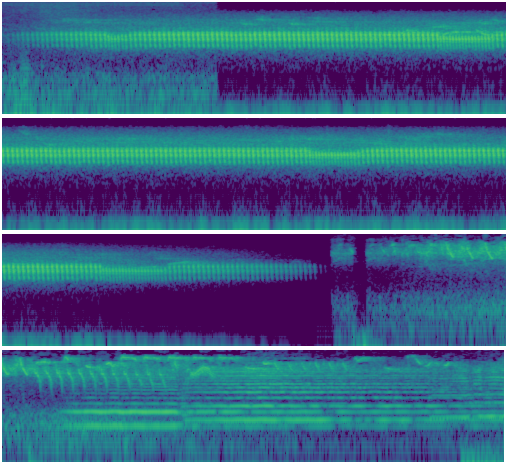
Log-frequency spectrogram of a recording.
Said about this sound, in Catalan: Doncs acabem tornant a escoltar el cant ben curiós d'aquest ocell, l'enganyapastors.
